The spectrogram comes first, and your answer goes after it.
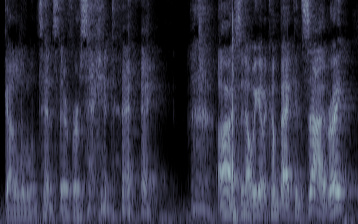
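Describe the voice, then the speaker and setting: A playful man leads a children's music lesson, his voice swinging widely between high and low. He laughs often and shows sounds by example, with a faint ambient hiss behind him. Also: very animated, fast talker. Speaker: music teacher.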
